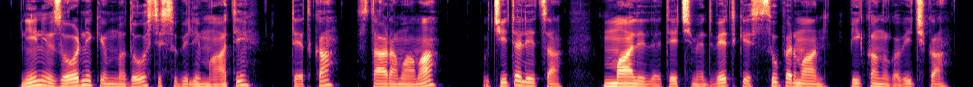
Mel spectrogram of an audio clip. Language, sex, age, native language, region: Slovenian, male, 18-29, Slovenian, Drava region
